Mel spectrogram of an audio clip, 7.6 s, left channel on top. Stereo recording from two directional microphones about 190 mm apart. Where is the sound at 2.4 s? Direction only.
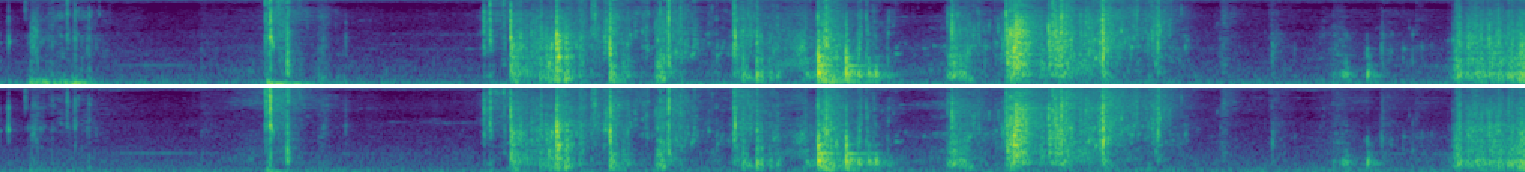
50° left (ahead or behind).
